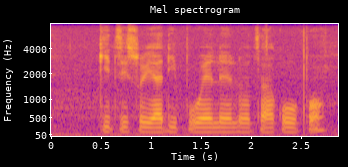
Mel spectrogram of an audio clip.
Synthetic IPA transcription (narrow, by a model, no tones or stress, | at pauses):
kʼɪt͡sʼisɔjadipʼʊɛlɛlɔt͡sʼakʼʊːpʼɔ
